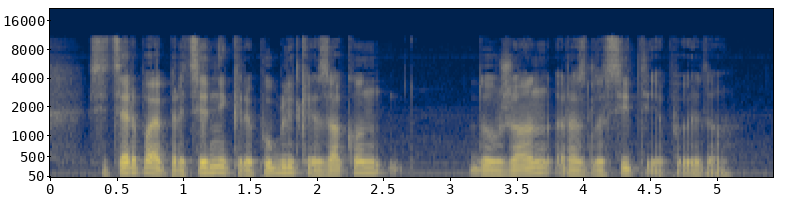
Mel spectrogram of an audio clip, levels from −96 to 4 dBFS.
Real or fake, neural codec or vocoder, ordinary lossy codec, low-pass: real; none; MP3, 64 kbps; 10.8 kHz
